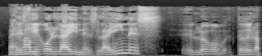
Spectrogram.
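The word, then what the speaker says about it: Laínez: Es Lainez con acento en la A, Diego Lainez, no Lainez.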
